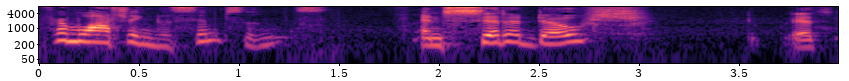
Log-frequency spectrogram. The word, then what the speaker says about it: synecdoche: And synecdoche? That's not how it's pronounced. Synecdoche.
